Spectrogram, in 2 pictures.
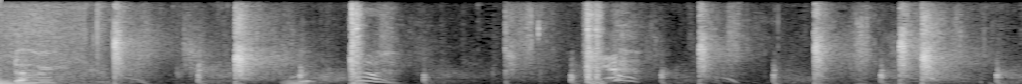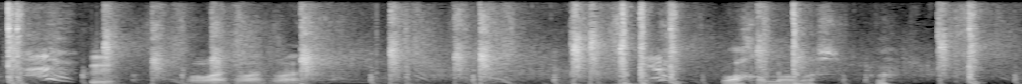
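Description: Footsteps rustle quickly through dry grass.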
